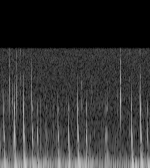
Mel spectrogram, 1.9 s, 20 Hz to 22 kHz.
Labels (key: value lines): label: biophony, knock
recorder: SoundTrap 300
